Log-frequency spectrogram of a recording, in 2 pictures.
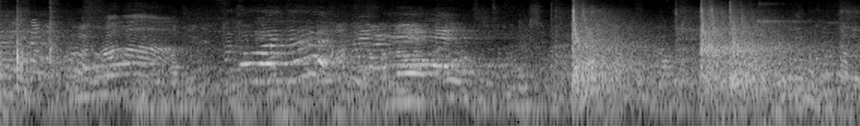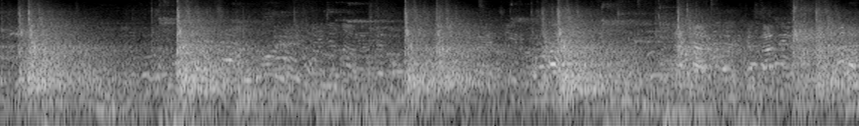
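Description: A squash rally: the ball is hit back and forth, giving sharp racket and wall impacts roughly once a second, each echoing in the enclosed court. Voices are heard for the first few seconds before the hits begin.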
